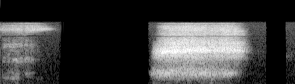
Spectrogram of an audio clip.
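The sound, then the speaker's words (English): A deep breath taken in during a spring meditation: a brief airy breath sound, a pause, then a longer, fuller inhalation lasting about a second, clear against near silence. “So I need to receive a breath.”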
